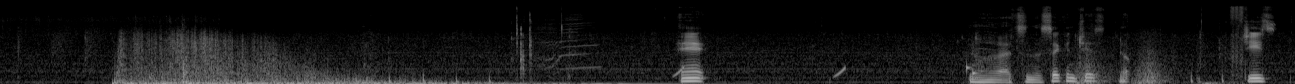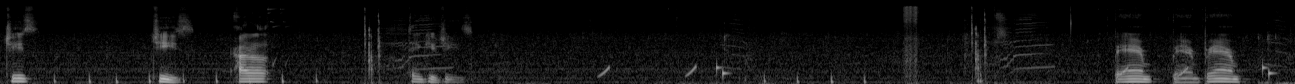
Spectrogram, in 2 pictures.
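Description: A game plays short chimes and blips.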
